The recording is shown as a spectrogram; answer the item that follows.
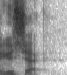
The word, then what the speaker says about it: Juszczyk: J-U-S. – Oh, Kyle Juszczyk.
